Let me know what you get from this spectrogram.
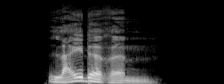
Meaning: strong dative masculine/neuter singular comparative degree of leid
- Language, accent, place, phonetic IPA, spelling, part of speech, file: German, Germany, Berlin, [ˈlaɪ̯dəʁəm], leiderem, adjective, De-leiderem.ogg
